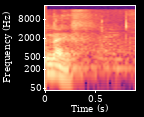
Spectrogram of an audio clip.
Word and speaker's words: knife: It's a knife. Okay, what's the spelling of knife? So do you think K is silent?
